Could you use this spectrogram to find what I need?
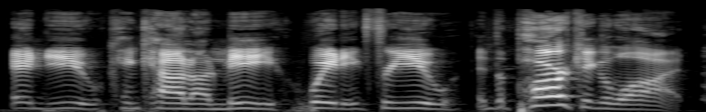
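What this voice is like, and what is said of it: Impression of a film character. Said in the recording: “Mr. Larson from Happy Gilmore. That's like my favorite person to impress, do an impression of.”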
